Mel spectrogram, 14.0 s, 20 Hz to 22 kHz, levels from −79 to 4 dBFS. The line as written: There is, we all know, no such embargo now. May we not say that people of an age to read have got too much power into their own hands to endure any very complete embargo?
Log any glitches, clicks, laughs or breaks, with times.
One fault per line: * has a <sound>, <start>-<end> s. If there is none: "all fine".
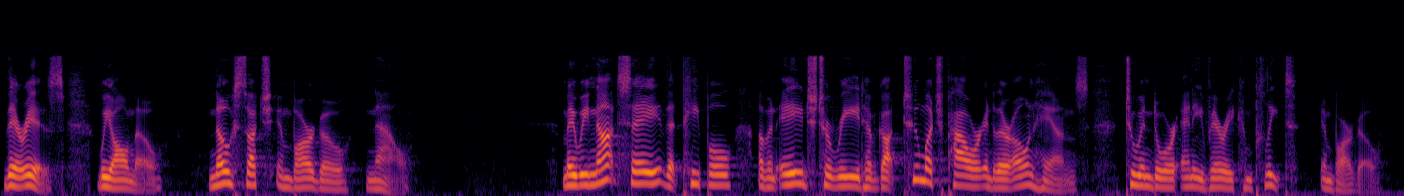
all fine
